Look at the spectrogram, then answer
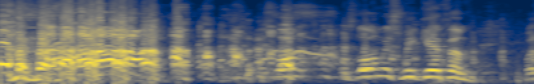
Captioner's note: laughter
